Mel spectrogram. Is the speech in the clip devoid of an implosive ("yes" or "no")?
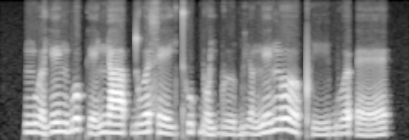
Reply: yes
